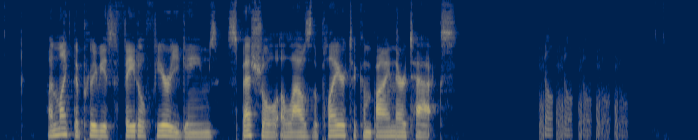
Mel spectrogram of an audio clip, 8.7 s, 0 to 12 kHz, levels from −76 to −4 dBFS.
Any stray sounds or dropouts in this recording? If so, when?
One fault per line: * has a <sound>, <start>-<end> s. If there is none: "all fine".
* has a laugh, 6.7-7.9 s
